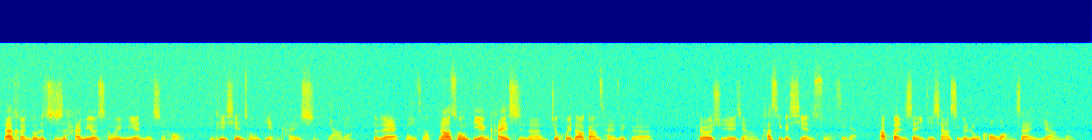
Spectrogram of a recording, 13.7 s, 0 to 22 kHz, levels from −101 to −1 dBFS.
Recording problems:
hiss; noticeable; throughout; 10 dB below the speech

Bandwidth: 15 kHz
